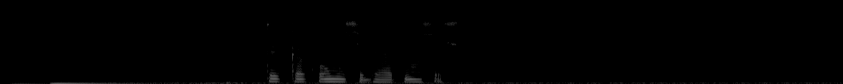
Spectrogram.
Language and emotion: Russian, neutral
